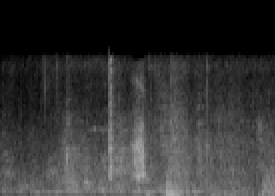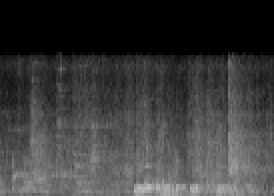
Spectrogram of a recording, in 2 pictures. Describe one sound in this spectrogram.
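Bowling balls roll and pins clatter in the distance.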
